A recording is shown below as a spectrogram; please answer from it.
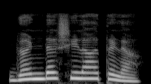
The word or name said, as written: ಗಂಡಶಿಳಾತಳ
